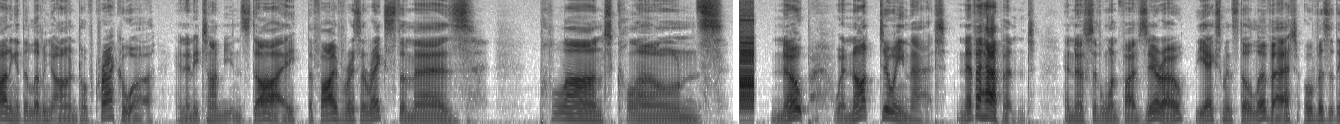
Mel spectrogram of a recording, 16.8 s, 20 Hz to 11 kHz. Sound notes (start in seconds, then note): 9.2 buzzer sound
